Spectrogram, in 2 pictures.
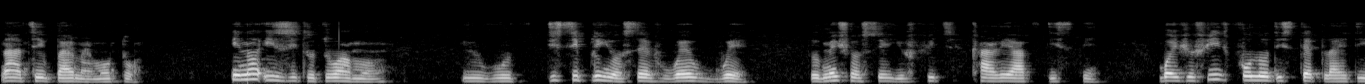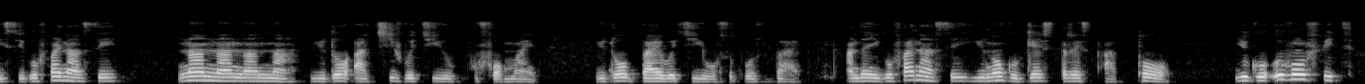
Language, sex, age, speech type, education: Nigerian Pidgin, female, 30-45, spontaneous, tertiary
